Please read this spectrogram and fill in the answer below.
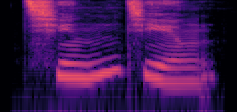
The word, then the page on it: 情景: qíng jǐng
